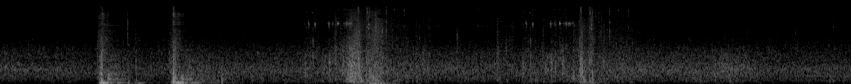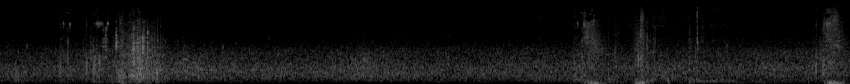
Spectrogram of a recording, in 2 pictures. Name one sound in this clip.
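Soft clicks and thuds of game items being picked up and equipped.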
